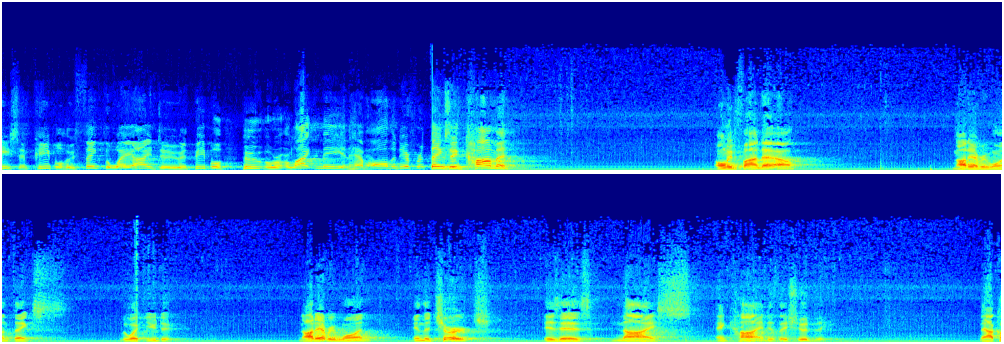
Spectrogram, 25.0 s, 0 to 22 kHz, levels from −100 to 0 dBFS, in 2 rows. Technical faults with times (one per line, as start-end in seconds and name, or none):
5.38-24.99 sudden gain jump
